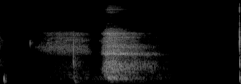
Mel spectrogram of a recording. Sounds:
Sigh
